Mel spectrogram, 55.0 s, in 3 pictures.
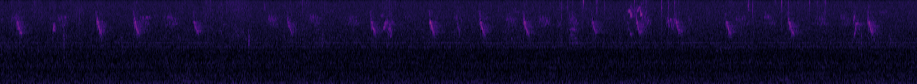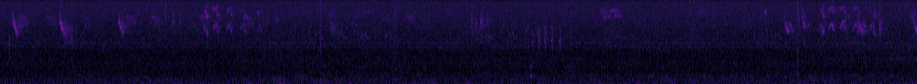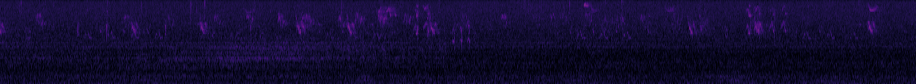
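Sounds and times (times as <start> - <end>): low outdoor rumble: 0.0 - 55.0
small bird chip calls: 27.8 - 29.8.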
